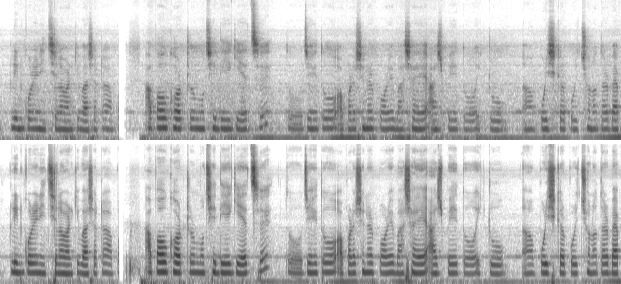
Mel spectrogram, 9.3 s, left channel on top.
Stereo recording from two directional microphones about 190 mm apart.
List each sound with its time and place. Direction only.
0.2 s a woman's voice: 45° right (ahead or behind)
